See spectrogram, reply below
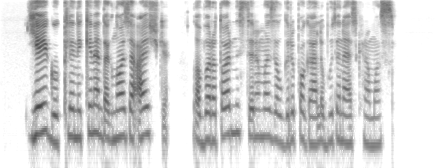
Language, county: Lithuanian, Panevėžys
